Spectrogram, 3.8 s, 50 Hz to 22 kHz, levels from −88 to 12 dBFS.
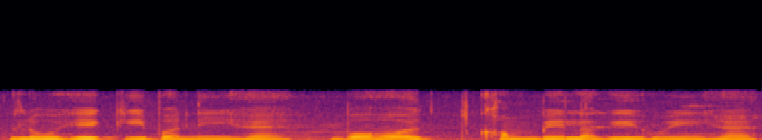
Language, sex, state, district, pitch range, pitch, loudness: Hindi, female, Bihar, West Champaran, 185-200 Hz, 190 Hz, -14 LUFS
